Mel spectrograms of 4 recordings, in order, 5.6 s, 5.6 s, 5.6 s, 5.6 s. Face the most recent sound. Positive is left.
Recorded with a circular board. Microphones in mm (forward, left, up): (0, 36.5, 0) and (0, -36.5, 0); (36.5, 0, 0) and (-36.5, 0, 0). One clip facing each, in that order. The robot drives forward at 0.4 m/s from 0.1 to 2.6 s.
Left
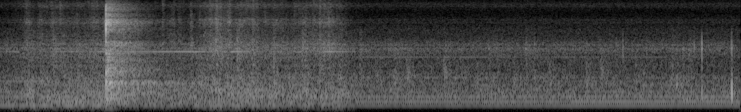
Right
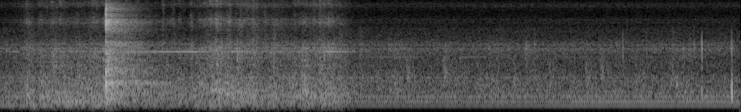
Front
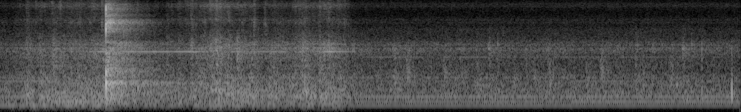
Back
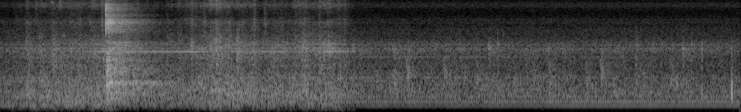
turn(degrees=-75)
